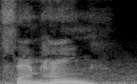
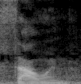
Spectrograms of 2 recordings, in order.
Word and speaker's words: Samhain: some people pronounce it samhain but the celtic pronunciation is sahan um and that is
